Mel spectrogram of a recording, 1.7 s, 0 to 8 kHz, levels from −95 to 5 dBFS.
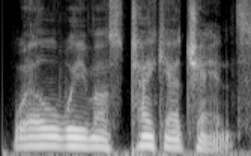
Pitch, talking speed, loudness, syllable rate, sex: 115 Hz, 215 wpm, -15 LUFS, 4.6 syllables/s, male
